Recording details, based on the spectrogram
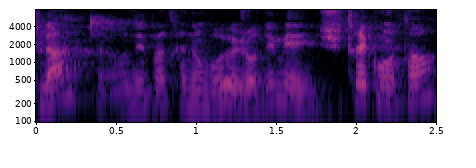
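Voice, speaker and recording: With audible room echo, a woman talks at a fairly quick pace, her medium pitch showing ordinary variation. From France. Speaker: natural health consultant and palmistry speaker. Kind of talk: conference talk. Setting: talk with small live audience.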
